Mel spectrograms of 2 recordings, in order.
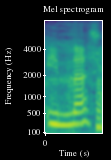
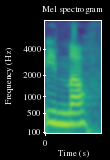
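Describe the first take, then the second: First: The word ends with an sh-like sound. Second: The word ends with an f sound. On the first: A French speaker pronounced it this way. The speaker calls it wrong. "pernah ngece tuh inash gitu kan" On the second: This is the word that was meant. The speaker calls it right. "Ternyata yang ngece itu enough"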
